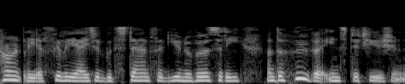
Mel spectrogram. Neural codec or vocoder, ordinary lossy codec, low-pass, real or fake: codec, 16 kHz, 4 kbps, FunCodec, trained on Chinese and English, 50 frames a second; MP3, 24 kbps; 7.2 kHz; fake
